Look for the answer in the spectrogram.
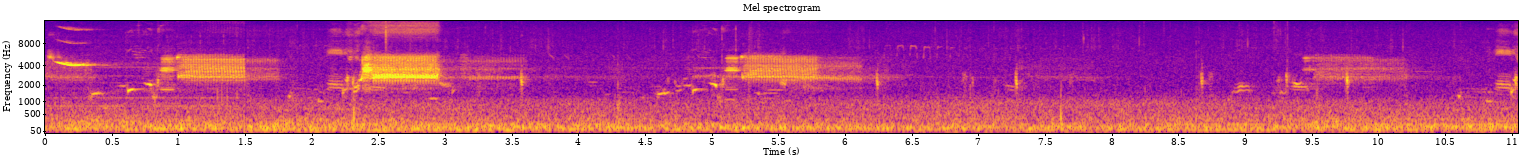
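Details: Red-winged blackbirds calling at Raymond Brook Marsh on 4 March 2011 give harsh, buzzy trills every few seconds over a low background rumble.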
